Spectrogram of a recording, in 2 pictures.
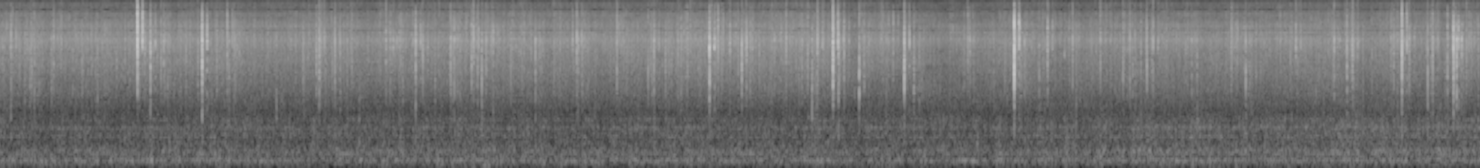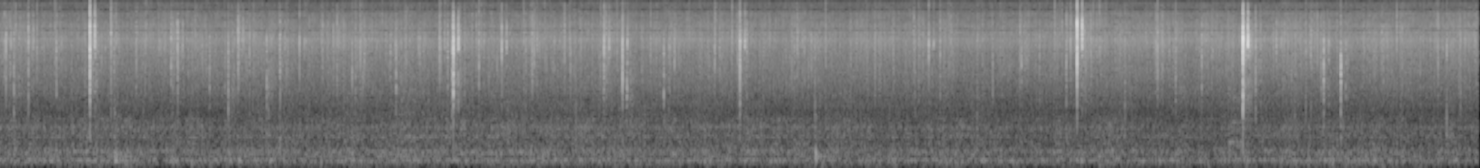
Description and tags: fire background
Soul Digger 🎼🎶
burning, field-recording, fire, home, purist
